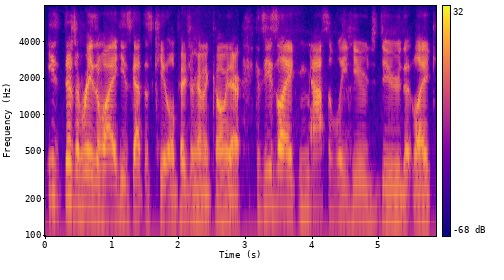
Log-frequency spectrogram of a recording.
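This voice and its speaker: Bright, forceful-voiced man chatting casually. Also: mid-range voice, a little fast, dry recording, lo-fi sound. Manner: animated joking, rambling with slang. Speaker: podcast co-host. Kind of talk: casual group chat.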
